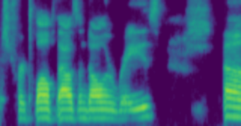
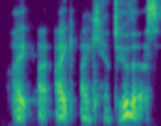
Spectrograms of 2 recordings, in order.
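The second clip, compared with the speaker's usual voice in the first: put-on fearful stammering, paralyzed with fear. Imitating someone about to do something scary: imitating someone paralyzed with fear. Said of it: "they get paralyzed with fear".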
